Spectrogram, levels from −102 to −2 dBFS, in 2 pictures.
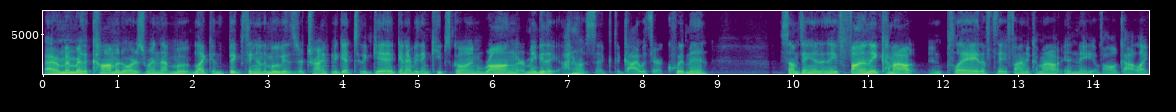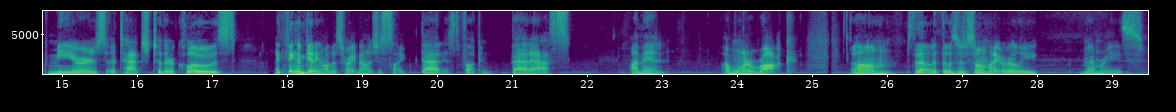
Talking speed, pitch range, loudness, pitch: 195 wpm, 85-100 Hz, -29 LUFS, 90 Hz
